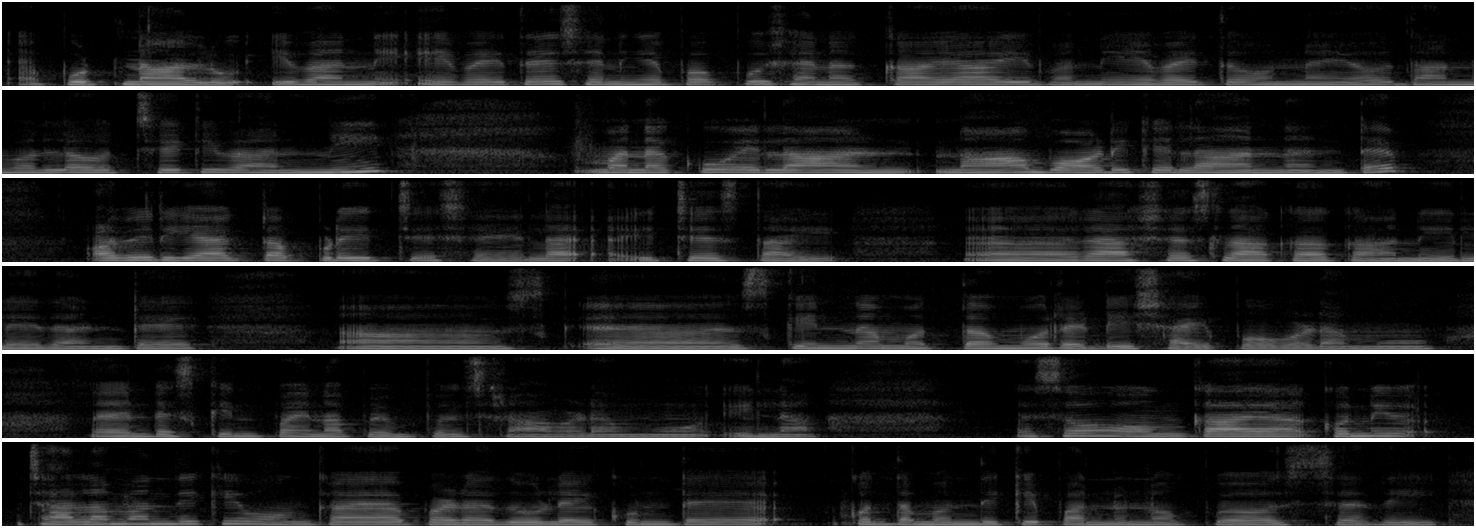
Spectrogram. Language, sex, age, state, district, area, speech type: Telugu, female, 18-30, Telangana, Vikarabad, urban, spontaneous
